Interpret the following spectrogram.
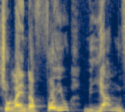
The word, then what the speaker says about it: Miyang: Did I pronounce that correctly? Miyang?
